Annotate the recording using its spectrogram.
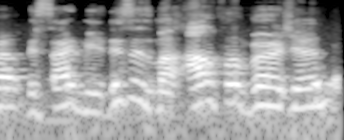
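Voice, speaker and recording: Against noticeable background noise, a man with an American accent speaks at a fairly slow pace. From USA. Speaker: panel host. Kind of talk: live online panel discussion. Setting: live online video call.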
